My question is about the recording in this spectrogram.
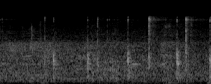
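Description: Table tennis rally: the ball clicks sharply off the players' bats and the table, about half a dozen hits in quick succession that come closer together as the rally speeds up.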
